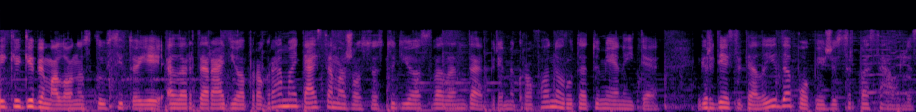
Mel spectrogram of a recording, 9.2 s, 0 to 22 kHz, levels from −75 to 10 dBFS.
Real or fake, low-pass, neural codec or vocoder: real; 7.2 kHz; none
